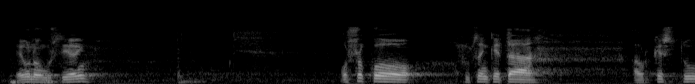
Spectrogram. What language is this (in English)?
Basque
